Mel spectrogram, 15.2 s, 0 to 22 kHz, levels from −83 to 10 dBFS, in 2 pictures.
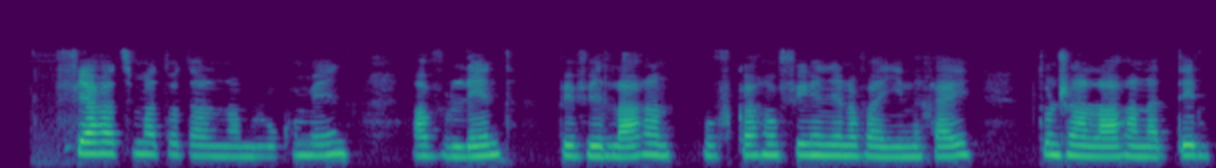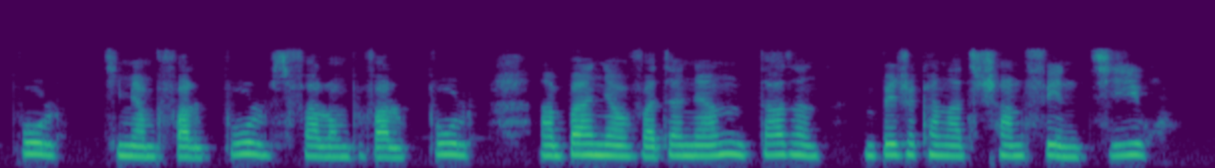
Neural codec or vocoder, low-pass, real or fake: none; 7.2 kHz; real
